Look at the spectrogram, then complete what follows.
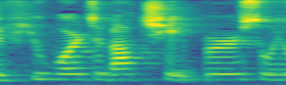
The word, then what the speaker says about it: Shapr: I said I would say a few words about Shaper. So it's spelled SHAPR, and Shaper is basically there to help you connect with individuals.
